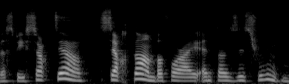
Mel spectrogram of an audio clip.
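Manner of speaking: bad, horrible Belgian accent. Imitating a character who must be certain before entering a room: horrible Belgian accent. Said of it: "that's a horrible Belgian accent".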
